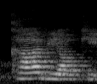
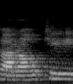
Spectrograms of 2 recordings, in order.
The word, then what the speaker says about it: karaoke: language then we have ka real key kariyaki which is not karaoke in india descartes in japanese which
